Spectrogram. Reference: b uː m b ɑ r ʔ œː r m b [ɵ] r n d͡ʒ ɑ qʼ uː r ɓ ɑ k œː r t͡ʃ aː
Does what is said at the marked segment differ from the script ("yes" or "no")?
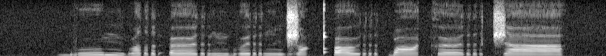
no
